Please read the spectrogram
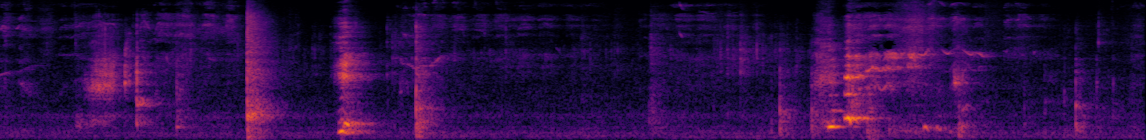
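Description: Two people laughing in bursts, loudest about eight seconds in, with two sharp knocks a few seconds in as cups are set down on the table.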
